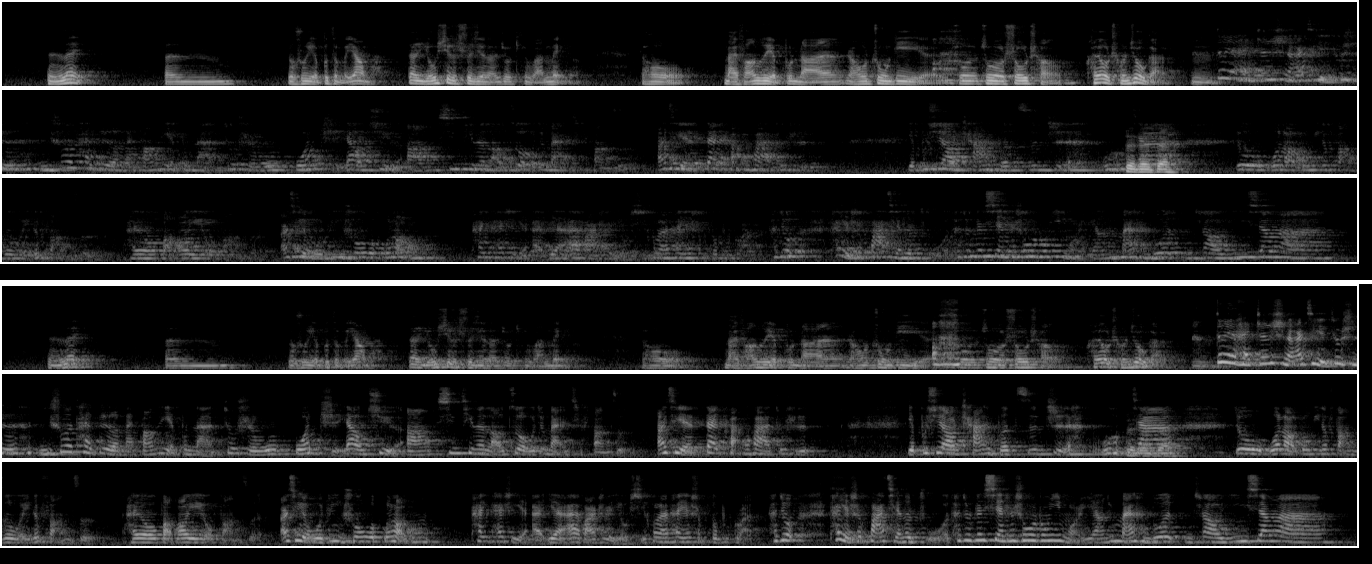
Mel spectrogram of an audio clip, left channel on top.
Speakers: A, on the left; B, on the right.
A: 很累，嗯，有时候也不怎么样吧。但游戏的世界呢就挺完美的，然后买房子也不难，然后种地也终终有收成，
B: <laughs> 哦，
A: 很有成就感。嗯，
B: 对，还真是，而且就是你说的太对了，买房子也不难，就是我我只要去啊，辛勤的劳作，我就买得起房子，而且贷款的话，就是也不需要查很多资质。<laughs> 我们家
A: 对对对，
B: 就我老公一个房子，我一个房子，还有宝宝也有房子，而且我跟你说，我我老公他一开始也爱也爱玩这个游戏，后来他也什么都不管，他就他也是花钱的主，他就跟现实生活中一模一样，就买很多你知道音箱啊。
